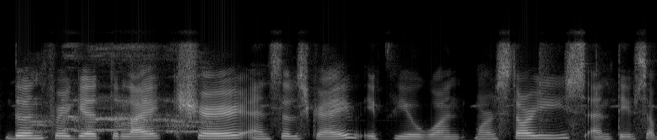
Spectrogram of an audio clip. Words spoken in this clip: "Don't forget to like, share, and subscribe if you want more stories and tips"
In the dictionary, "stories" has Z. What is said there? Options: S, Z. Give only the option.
S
